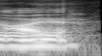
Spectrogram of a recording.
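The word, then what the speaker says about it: heir: तो क्या हो जाएगा तारा, ये क्या हो गया तारा एन आयर, ठीक है। ये एच दिखा है फिर साइलेंट एच।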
